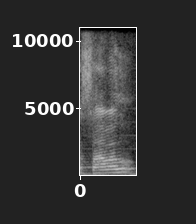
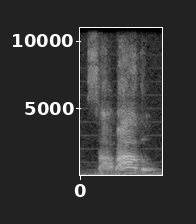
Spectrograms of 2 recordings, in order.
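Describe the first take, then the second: First: The stress is on the first syllable. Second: The stress is on the second syllable. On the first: This is the word written with its accent mark. "digo sábado" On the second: This is the word written without its accent mark. "lo que estoy diciendo es sábado ... la agravo"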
